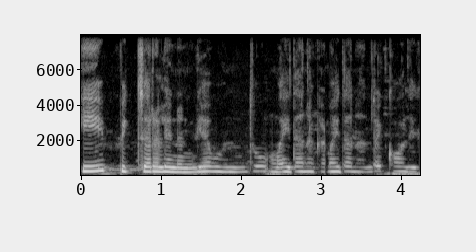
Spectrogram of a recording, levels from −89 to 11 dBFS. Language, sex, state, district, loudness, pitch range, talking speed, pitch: Kannada, male, Karnataka, Chamarajanagar, -17 LUFS, 225-250 Hz, 140 wpm, 240 Hz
